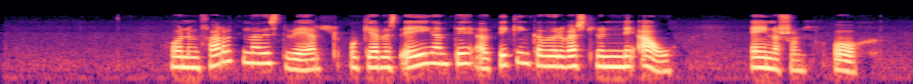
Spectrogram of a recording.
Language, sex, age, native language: Icelandic, female, 30-39, Icelandic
